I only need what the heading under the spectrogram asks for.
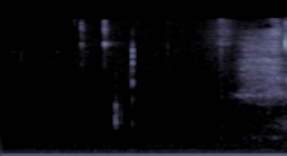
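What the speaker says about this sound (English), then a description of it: "So I'm going to click on that." A few small, faint computer mouse clicks tick close by over a steady low hum, with no talking.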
